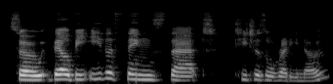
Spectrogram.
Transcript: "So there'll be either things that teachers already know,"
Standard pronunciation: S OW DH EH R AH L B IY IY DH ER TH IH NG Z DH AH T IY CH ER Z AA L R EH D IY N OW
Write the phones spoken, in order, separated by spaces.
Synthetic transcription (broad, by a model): S OW DH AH L B IY IY DH ER TH IH NG Z DH AH T IY CH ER Z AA L R EH D IY N OW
